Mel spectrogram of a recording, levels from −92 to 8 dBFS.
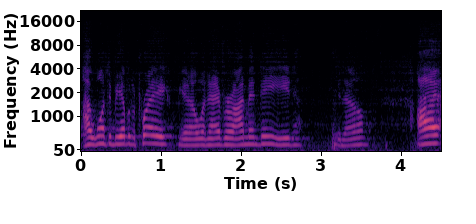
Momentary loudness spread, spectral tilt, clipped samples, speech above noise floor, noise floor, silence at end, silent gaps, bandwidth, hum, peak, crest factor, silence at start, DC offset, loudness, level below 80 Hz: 15 LU; -6 dB/octave; under 0.1%; 24 dB; -69 dBFS; 0 s; none; 16 kHz; none; -26 dBFS; 20 dB; 0 s; under 0.1%; -46 LUFS; -80 dBFS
